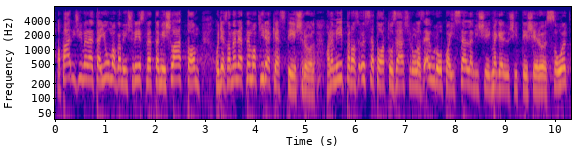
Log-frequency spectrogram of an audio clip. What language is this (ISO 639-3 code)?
hun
